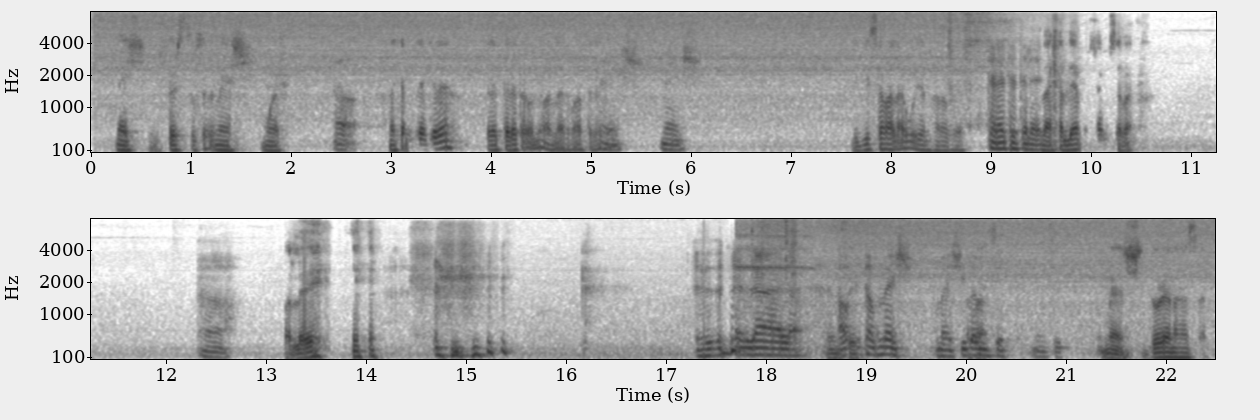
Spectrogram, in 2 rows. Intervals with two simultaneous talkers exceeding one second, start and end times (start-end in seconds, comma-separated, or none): none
